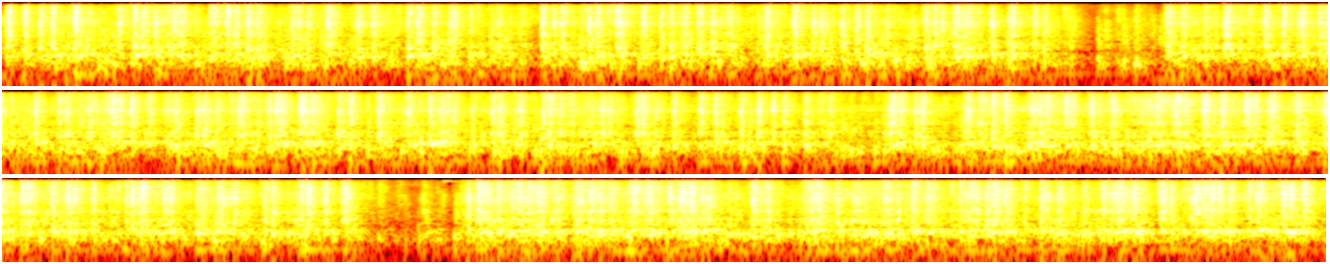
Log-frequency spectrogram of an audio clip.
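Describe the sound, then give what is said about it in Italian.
A hazelnut processing machine, with hazelnuts being loaded into it, runs with a loud, dense, steady clatter and whir, rattling continuously with two brief dips in the noise along the way. No one speaks. “Dunque mettiamo le nostre nuggiole qui, in due gabbo della nostra macchina e comunque è magira direttamente.”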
